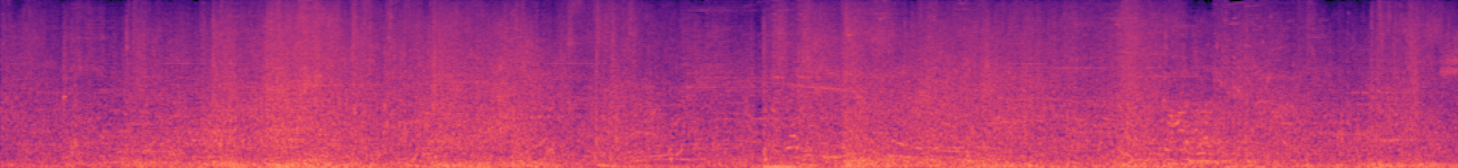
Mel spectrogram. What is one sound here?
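Game sound effects burst with impacts and blasts.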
